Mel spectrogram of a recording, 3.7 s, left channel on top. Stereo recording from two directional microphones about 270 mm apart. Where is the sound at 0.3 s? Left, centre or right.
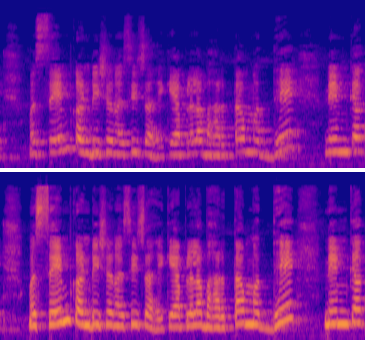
Centre.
